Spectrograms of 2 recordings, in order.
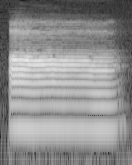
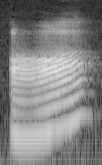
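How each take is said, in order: First: The pitch stays level throughout. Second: The pitch rises from low to high. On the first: "it's flat" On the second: "from down to up"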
